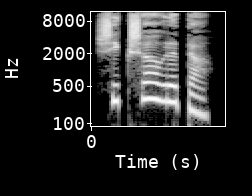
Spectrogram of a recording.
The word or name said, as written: ಶಿಕ್ಷಾವ್ರತ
